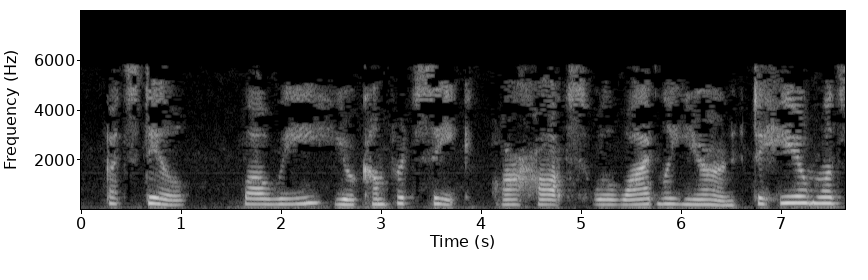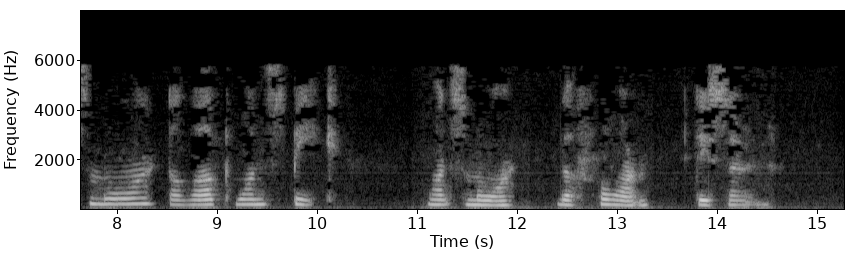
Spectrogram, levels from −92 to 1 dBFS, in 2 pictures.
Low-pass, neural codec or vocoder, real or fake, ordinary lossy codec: 7.2 kHz; vocoder, 44.1 kHz, 128 mel bands every 256 samples, BigVGAN v2; fake; MP3, 24 kbps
